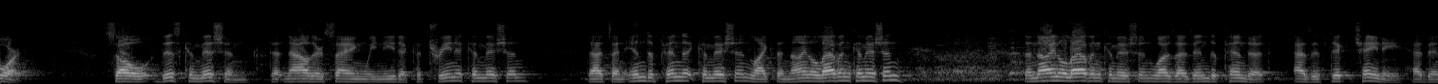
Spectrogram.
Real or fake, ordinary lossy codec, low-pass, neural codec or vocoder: real; AAC, 48 kbps; 7.2 kHz; none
